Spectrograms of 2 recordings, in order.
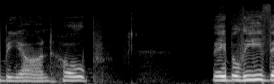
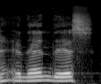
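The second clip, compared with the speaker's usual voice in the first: ordinary delivery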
